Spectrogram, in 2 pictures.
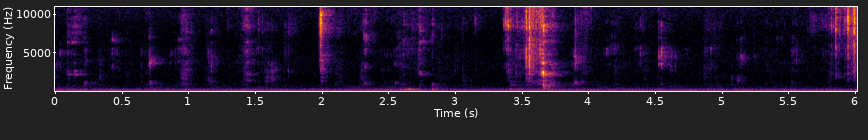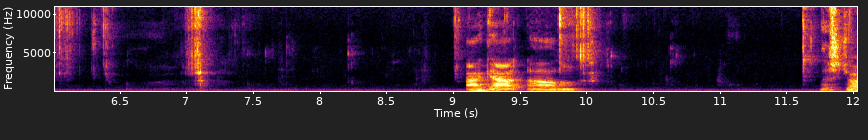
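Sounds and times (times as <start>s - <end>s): chewing food: 0.0s - 11.9s
low steady hum: 0.0s - 12.0s.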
